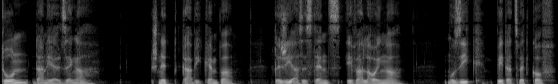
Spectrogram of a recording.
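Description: A man reading radio drama credits as an announcer, in a formal, deliberate manner. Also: sits low, fairly even intonation, no echo, studio quality.

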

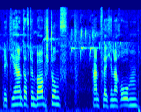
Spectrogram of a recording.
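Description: Radio drama warrior, actress, no-nonsense young woman, reluctant, deadpan edge, noisy outdoor setting. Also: medium pitch, moderate pace, close to an everyday voice. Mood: wry, impatient. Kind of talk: German radio drama acting. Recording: clear birds and outdoor sounds behind.

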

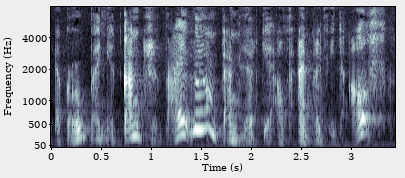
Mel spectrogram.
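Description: A woman's voice: lowish voice, huge pitch swings, moderate pace, creaky, a little mellow, breathy edge, heavily acted. An actress playing a nosy old village woman in a German radio drama, rambling with suspense and self-importance. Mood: mysterious, rambling. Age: older.

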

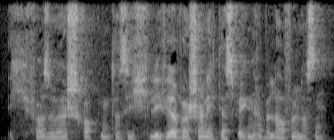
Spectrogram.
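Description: A man plays a troubled asylum inmate in a radio drama. He recounts his past in a low voice, as a dramatic, unsettled monologue. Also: little pitch movement, fast talker, close to an everyday voice. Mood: shaken, entranced.

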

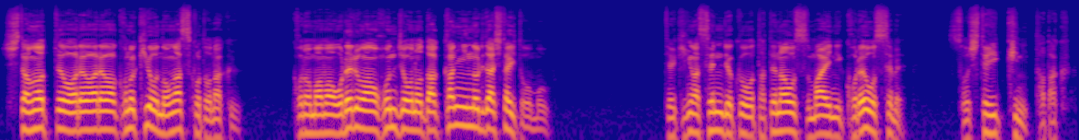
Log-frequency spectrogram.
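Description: An actor playing a stern knight commander who speaks formally and with authority in a radio drama. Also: male voice, on the high side, normal speed, darkish tone, clean tone, dry recording, natural voice. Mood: commanding. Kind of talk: Japanese radio drama acting. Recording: dry studio with background music.

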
